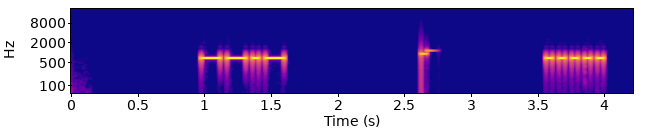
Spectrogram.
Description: Morse code, heard as a keyed tone, about 25 wpm, 700 Hz. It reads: Q 5
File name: Single-Letter-Number-25wpm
